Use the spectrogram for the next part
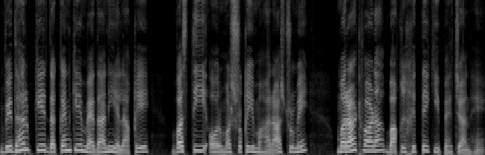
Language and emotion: Urdu, neutral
